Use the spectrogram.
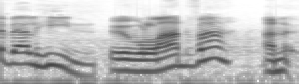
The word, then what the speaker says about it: Y Wladfa: Duncan from Wales to help out with the pronunciation. Hey, shwmai Paul, ti'n iawn? Right, rydych chi'n dweud e fel hyn, y wladfa and y wladychfa Gymraeg.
